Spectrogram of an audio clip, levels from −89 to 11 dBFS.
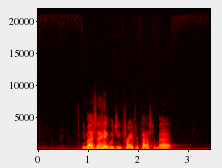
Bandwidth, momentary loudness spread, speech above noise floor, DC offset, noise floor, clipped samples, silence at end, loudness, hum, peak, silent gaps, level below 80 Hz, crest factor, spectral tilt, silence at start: over 20 kHz; 9 LU; 38 dB; under 0.1%; -68 dBFS; under 0.1%; 0.8 s; -30 LUFS; none; -14 dBFS; none; -62 dBFS; 18 dB; -8 dB/octave; 0.9 s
